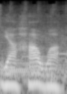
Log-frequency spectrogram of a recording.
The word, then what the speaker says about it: Yahawah: are whooping your asses you skipped a whole letter by saying yahuwah that's why we constantly tell you people it's yahawah and we've the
